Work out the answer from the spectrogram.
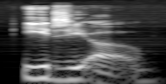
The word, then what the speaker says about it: Fuego: And then FU, which is spelled, FUEGO. Fuego.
